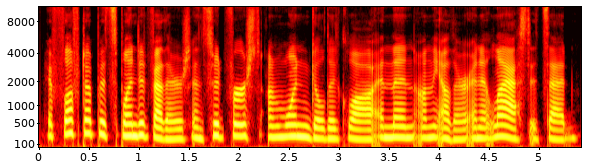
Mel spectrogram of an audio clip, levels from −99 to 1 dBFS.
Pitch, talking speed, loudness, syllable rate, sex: 210 Hz, 255 wpm, -18 LUFS, 5.5 syllables/s, female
